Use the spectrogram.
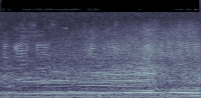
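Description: A classic car pulls away hard at a hillclimb, its engine roaring and revving loudly up through the gears as it accelerates off, with a commentator talking over it.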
